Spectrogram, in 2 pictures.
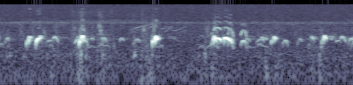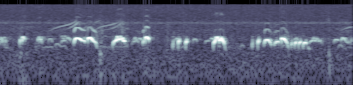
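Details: European bee-eater courtship with a male presenting food gifts to the female: repeated liquid, burry trilled notes from several birds in irregular quick bursts, some louder calls standing out over the others.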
